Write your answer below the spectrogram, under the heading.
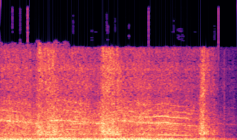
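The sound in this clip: A vehicle engine revving while towing a cabin trailer: a loud, deep, sustained drone with strong low harmonics that holds fairly steady, then drops away right at the end.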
